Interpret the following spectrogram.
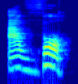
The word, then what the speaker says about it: avó: Abuela, avó, com acento agudo, tá bom? Esse O é mais estendido.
